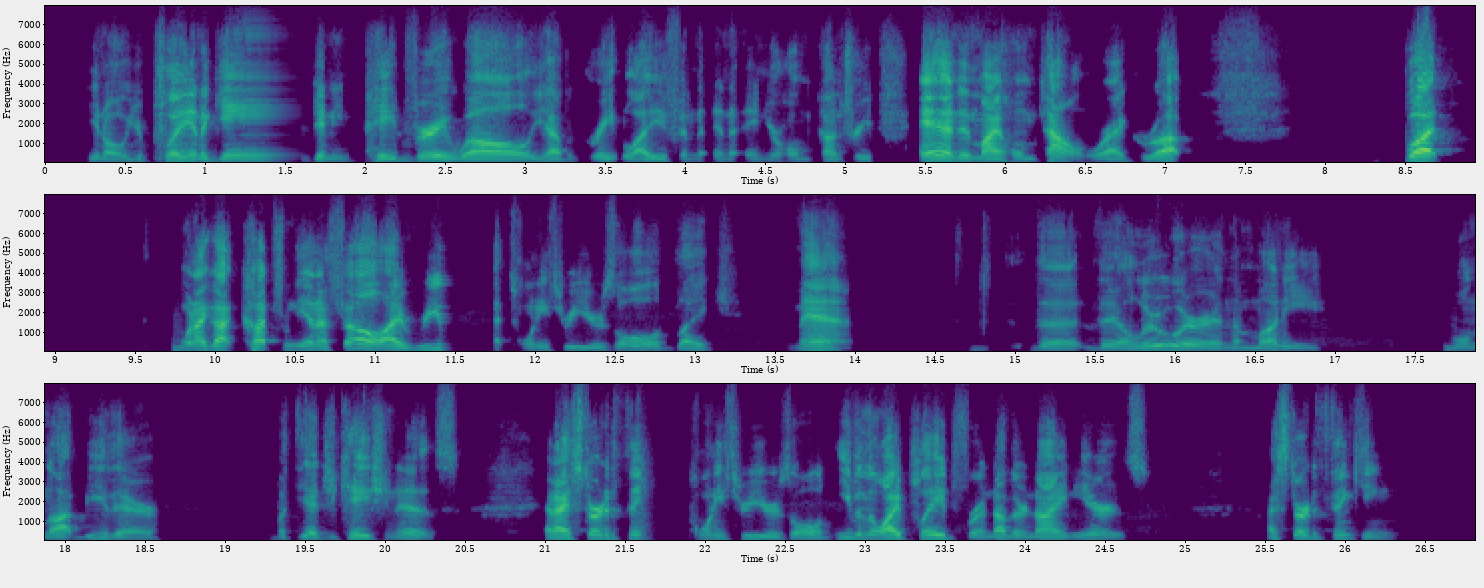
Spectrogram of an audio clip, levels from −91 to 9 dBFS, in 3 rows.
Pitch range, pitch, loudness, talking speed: 120-160 Hz, 135 Hz, -28 LUFS, 170 wpm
